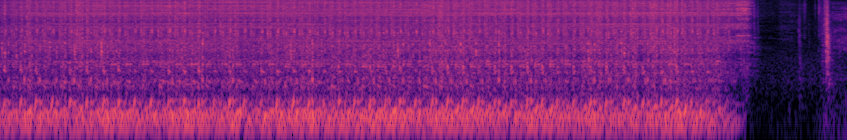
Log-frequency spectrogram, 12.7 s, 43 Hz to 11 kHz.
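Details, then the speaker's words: 1973 GMC square body truck, small-block Chevy reportedly 350, parked since 2001, first start: deep, even V8 idle rumble with no knocks or misses for about eleven seconds, then shuts off; good oil pressure, sounds healthy. "sounds pretty healthy yeah I'm going to fill the float bowl and just make sure it wasn't a fluke"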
